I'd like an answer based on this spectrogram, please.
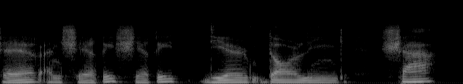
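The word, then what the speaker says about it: chat: Sher Sher dear darling sha T is not pronounced at the end of the this at the end of the words sha means uh cat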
